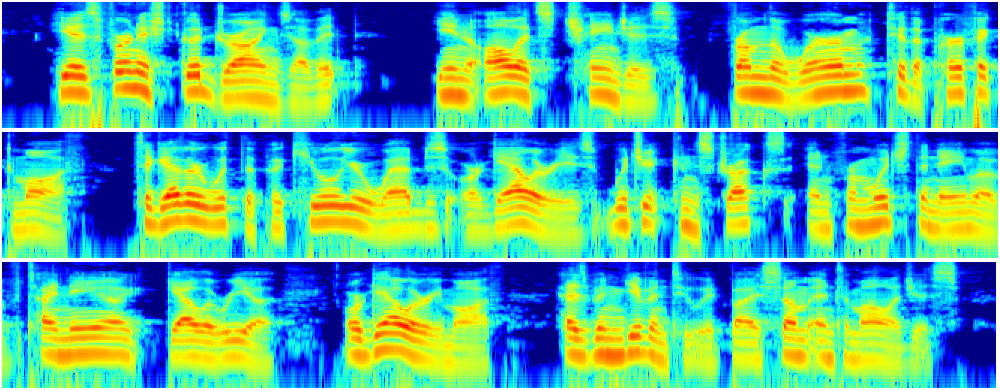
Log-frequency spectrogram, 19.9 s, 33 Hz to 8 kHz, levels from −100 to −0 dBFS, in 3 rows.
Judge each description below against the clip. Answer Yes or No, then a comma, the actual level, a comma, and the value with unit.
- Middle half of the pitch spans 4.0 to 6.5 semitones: Yes, average, 4.4 semitones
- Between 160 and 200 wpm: No, average, 140 wpm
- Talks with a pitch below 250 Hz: Yes, medium, 140 Hz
